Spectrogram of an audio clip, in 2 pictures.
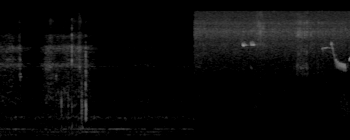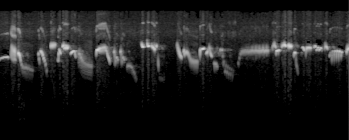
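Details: A distant Eurasian skylark (Alauda arvensis) singing in spring at Deer Leap, Mendip Hills, UK, pours out a fast, high, liquid song of chirps, trills and warbles; a few seconds of low music precede it.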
